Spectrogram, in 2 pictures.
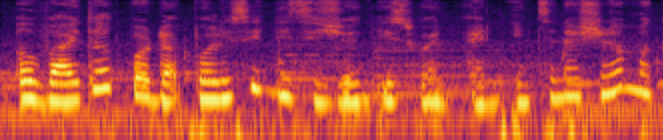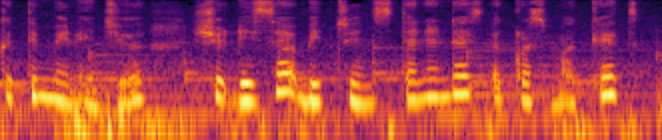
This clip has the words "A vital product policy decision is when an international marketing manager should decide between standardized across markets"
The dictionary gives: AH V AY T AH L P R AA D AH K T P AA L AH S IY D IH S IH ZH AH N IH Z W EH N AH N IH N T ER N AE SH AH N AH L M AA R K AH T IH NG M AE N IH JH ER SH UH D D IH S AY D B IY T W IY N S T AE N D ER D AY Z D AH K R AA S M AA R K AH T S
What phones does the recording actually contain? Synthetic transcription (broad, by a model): AH V AY T AH L P R AA D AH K P AA L AH S IY D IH S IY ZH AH N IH S W EH N AH N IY N T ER N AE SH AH N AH L M AA K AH T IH NG M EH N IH JH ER SH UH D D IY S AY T B IY T W IY N S T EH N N D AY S AH K R AA S M AA K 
